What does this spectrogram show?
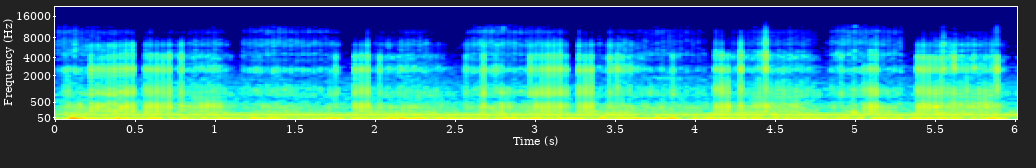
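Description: Domestic cat purring steadily, a low continuous purr that swells and fades slightly in loudness.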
